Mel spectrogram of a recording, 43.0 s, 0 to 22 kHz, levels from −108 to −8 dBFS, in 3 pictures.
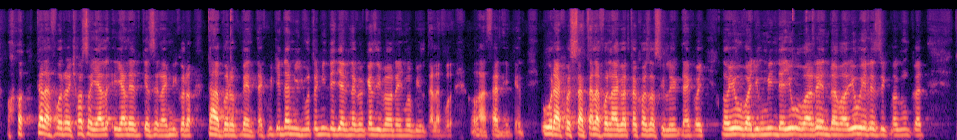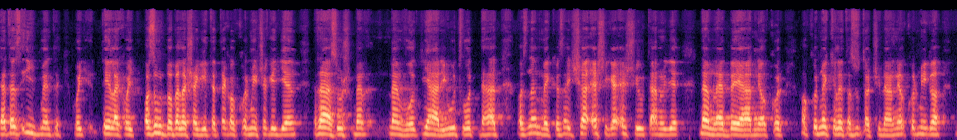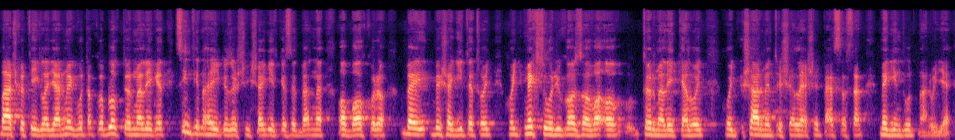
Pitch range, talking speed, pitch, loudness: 155-175 Hz, 165 wpm, 165 Hz, -22 LUFS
